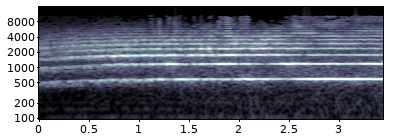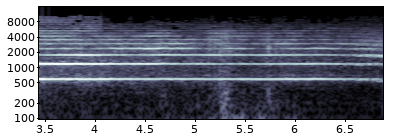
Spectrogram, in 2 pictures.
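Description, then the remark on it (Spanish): An air raid siren wails loudly and steadily for several seconds, its rich, buzzing tone holding nearly one pitch with no voices over it. “Hubo incluso apagones por la costa oeste y oriental y también algunas falsas alarmas.”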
